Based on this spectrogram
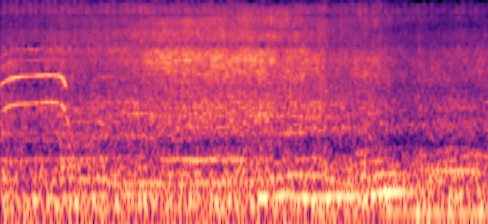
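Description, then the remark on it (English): Racing trucks' engines roar loudly and continuously for the whole stretch as they race around a track, two wide for second place out of turn four, a dense, rumbling drone with a brief high squeal at the very start and no talking. “Great race in there for second place. Going two wide out of quarter four.”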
